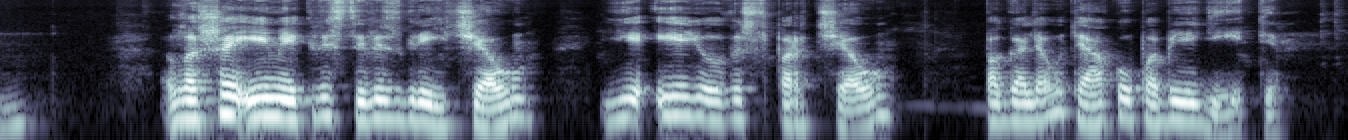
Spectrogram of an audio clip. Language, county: Lithuanian, Marijampolė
